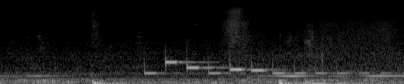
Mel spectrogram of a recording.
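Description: A short electronic melody of single beeping tones: a high note falling step by step to a lower one that repeats several times, over a lower held tone. A few soft knocks are heard alongside it.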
